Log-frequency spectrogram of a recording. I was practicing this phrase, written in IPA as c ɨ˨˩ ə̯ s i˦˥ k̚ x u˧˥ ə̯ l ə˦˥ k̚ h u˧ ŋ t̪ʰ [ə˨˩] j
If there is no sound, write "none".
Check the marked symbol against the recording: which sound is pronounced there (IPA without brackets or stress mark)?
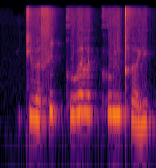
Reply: ə˨˩˨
